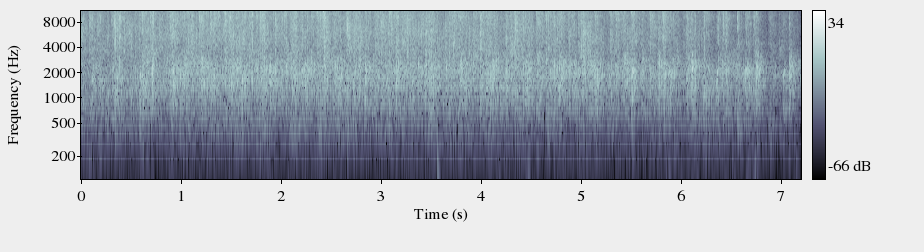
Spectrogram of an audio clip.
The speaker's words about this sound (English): that's for you, for a warm welcome, please give a hand.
